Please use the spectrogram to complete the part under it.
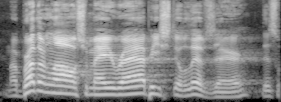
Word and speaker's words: Arab: If you tell about Arab, it's spelled A-R-A-B. They don't pronounce it Arab. They pronounce it Arab, because the original name was Arad, but they misspelled it on the water tower.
